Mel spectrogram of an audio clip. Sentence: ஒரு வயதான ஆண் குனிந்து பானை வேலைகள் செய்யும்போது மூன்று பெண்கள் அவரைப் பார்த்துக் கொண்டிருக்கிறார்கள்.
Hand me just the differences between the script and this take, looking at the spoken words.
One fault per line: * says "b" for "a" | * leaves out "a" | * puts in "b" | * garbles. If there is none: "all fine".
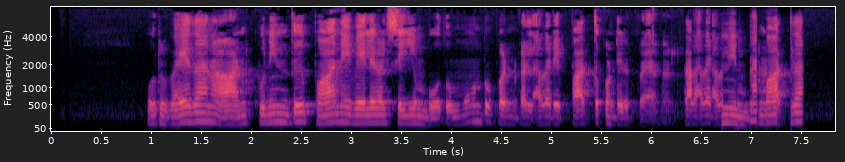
* garbles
